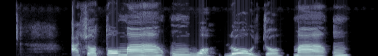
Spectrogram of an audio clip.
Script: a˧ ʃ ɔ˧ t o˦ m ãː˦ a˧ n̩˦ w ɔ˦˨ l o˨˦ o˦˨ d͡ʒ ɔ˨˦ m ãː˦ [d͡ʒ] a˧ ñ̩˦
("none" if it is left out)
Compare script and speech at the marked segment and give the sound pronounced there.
none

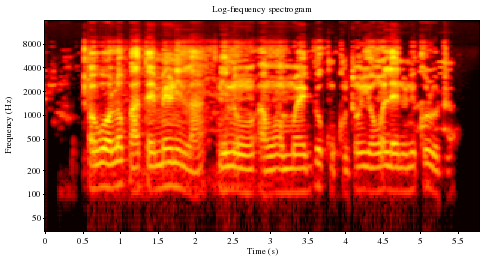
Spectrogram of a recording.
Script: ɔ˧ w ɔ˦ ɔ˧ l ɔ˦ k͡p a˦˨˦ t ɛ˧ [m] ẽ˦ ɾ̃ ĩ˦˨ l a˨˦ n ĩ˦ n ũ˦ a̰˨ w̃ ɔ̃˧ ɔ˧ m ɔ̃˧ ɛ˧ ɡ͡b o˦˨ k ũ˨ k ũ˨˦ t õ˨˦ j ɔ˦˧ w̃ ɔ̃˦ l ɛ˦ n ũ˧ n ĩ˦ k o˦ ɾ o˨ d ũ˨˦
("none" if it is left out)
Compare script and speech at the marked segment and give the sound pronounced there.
m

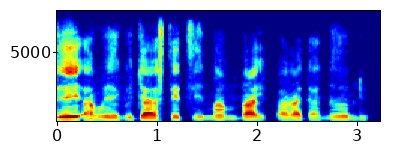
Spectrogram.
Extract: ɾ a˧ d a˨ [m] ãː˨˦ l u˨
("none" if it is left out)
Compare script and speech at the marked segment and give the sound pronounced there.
n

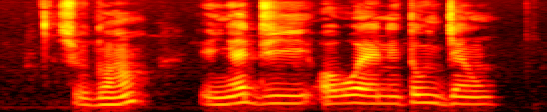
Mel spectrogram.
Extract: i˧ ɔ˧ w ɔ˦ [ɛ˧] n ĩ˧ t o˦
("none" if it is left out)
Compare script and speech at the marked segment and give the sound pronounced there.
ɛ˧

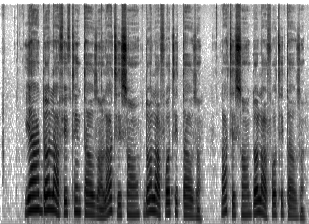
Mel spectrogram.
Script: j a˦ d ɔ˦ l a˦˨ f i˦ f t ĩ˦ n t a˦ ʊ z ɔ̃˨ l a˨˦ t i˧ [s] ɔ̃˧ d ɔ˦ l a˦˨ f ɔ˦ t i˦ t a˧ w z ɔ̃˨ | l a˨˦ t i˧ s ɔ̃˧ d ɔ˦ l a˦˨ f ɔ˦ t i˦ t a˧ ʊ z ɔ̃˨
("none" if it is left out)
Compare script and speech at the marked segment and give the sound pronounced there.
s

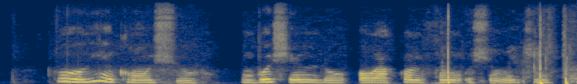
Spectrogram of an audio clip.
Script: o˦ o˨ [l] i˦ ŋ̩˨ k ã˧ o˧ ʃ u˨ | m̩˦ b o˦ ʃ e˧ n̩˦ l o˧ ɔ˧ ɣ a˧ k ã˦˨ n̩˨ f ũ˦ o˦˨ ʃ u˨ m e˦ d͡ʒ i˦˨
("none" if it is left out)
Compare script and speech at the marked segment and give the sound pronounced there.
ɾ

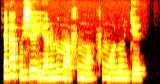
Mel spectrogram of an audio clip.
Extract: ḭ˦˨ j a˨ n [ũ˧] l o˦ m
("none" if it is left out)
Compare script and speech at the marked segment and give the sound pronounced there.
ũ˧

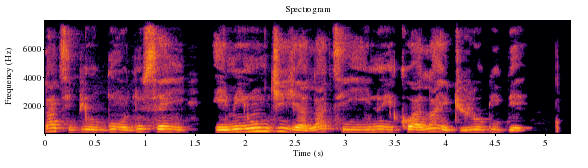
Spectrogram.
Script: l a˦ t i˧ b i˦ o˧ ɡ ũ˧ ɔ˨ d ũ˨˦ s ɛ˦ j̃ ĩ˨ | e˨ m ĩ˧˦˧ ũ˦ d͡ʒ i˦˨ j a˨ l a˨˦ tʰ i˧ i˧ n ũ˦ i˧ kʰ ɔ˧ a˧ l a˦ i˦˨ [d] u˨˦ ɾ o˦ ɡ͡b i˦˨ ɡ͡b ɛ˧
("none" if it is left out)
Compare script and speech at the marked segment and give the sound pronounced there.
d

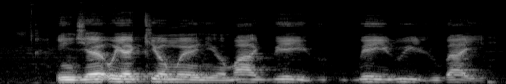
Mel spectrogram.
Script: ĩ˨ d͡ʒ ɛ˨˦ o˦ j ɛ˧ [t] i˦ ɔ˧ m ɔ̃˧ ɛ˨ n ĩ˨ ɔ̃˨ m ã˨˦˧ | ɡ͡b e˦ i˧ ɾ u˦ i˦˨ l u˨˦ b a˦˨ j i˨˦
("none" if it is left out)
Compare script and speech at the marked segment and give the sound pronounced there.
k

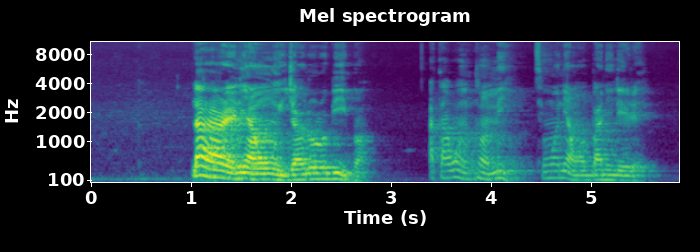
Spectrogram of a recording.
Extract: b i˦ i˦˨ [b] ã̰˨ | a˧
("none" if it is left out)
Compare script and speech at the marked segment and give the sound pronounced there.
b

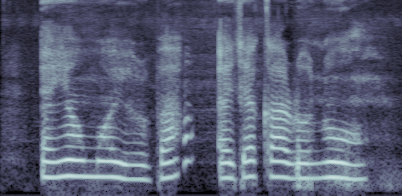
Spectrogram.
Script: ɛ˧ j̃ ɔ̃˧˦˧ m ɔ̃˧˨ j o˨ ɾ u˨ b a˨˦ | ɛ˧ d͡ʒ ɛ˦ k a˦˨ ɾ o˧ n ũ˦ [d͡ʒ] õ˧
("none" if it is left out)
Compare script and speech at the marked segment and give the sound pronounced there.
none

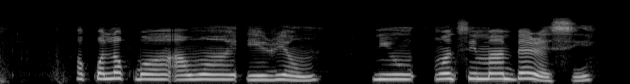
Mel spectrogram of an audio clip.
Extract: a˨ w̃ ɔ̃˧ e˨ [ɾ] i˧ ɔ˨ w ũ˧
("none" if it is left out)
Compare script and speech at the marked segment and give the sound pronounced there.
ɾ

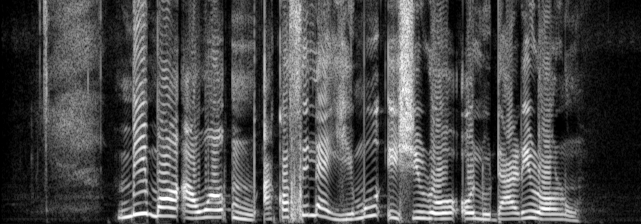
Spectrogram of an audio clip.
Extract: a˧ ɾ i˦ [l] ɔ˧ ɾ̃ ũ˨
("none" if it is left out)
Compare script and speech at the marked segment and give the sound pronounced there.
ɾ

